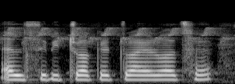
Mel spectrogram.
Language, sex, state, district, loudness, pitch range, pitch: Bengali, female, Tripura, West Tripura, -15 LUFS, 215-220 Hz, 215 Hz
